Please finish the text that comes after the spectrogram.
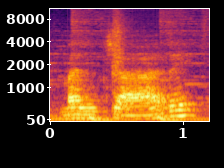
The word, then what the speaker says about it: mangiare: Donc si vous prenez le mot manger en italien, mangiare, vous avez une accentuation. La deuxième syllabe est plus forte, già, mangiare.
